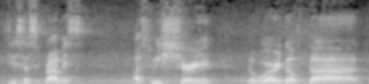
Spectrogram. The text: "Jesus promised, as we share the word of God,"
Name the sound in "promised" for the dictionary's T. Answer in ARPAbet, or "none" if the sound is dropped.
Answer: T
